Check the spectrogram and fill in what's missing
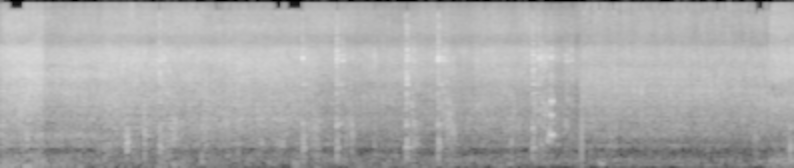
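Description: Koel bird meat sautéing in a pan with Kashmiri chilli and turmeric, a continuous close sizzle broken by repeated scraping stirs of a spoon.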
